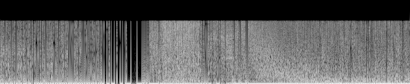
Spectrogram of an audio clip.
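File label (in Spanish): "brazo", Spanish, fricatives; laboratori fonetica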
